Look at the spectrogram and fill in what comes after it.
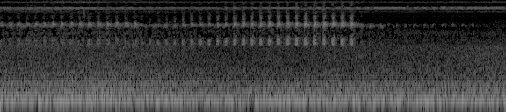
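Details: Rice paddy frog calling after dark: a long, rhythmic chain of short croaking pulses, about two to three per second, lasting roughly six seconds before it cuts off, against a continuous low hum.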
